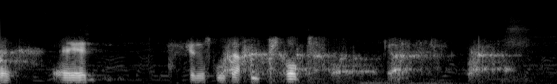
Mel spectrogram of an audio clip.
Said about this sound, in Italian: C'è anche il cane che vuole giustamente mobilitarsi contro Expo.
